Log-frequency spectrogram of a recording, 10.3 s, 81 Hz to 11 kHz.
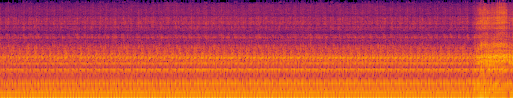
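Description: Deep, even V8 burble with a steady lumpy beat, then a clean rev near the end; runs smoothly, exhaust sounds healthy.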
